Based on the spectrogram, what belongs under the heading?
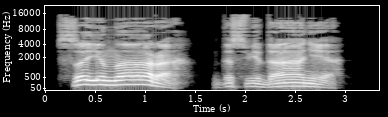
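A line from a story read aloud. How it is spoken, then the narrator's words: Drawn-out, disappointed. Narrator (Russian): протянул он разочарованно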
